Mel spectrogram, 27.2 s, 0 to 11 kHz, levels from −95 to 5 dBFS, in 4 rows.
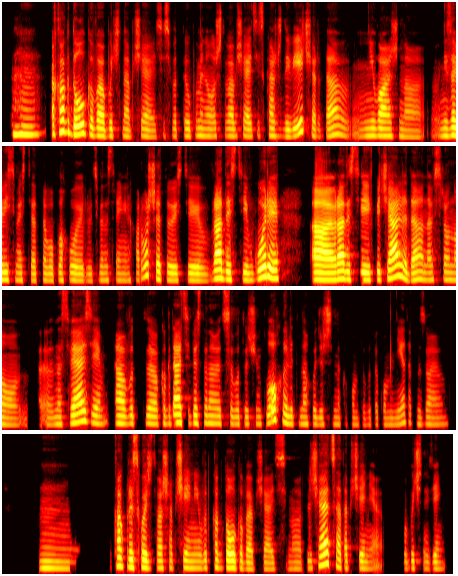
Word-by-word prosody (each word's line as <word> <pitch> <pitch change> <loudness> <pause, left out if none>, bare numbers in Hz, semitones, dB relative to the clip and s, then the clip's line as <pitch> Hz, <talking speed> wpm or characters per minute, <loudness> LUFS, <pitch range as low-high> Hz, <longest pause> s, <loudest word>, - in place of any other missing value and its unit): Мгм. 200 0 -1
А 210 - -2
как 255 0 +3
долго 200 0 +4
вы 170 0 +1
обычно 160 0 -5
общаетесь? 155 0 -10
Вот 160 0 -14
ты 165 - -8
упомянула, 160 0 -9
что 165 0 -16
вы 165 - -6
общаетесь 160 0 -8
каждый 160 -3 -8
вечер, 165 - -2
да, 180 +1 -3
неважно, 165 -3 -4
вне 165 +1 -9
зависимости 165 -2 -3
от 155 - -9
того, 155 -2 -8
плохое 160 -1 -6
ли 150 +1 -15
у - - -12
тебя 160 +2 -15
настроение 155 -1 -14
или 155 - -18
хорошее. 205 +1 -2
То 165 0 -7
есть, 155 0 -5
и 155 -1 -1
в 150 +1 -10
радости 180 -3 +5
и - - +1
в 160 - -6
горе, 205 +1 +7 0.5
а, 165 -1 +9
радости 180 -1 +4
и 165 -1 +4
в 170 - -19
печали, 200 +6 +5
да, 170 +2 0
она 165 -1 -7
всё 170 +1 -11
равно, 155 -3 -7 0.3
э, 150 0 -15
на 160 0 -8
связи. 185 +1 +1
А 175 -1 +1
вот, 175 0 -9
э, 170 -1 -3
когда 180 +3 +1
тебе 185 -1 -7
становится 175 -1 -8
вот 160 0 -12
очень 160 0 -13
плохо 210 +6 0
или 170 -2 -3
ты 165 - -29
находишься 160 -1 -12
на 155 - -15
каком-то 150 -1 -24
вот 150 - -25
таком 150 0 -19
дне, 160 +6 -11
так 190 -2 -22
называемом, 155 0 -15 0.7
м, 155 -2 -5 0.6
как 205 -1 +2
происходит 175 -2 +1
ваше 165 0 -5
общение? 160 -1 -5
Вот 170 0 -8
как 175 -3 -6
долго 165 -1 +4
вы 150 -1 -5
общаетесь? 140 -1 -10
Оно 150 0 -15
отличается 205 - +2
от 165 - -5
общения 160 -1 -9 0.3
в - - -15
обычный 160 0 -12
день? 150 0 -10
165 Hz, 185 wpm, -21 LUFS, 155-180 Hz, 0.7 s, а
